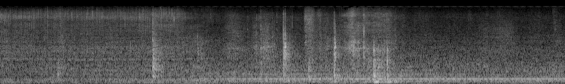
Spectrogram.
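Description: Bologna slices frying in barbecue sauce in a cast-iron skillet, sizzling steadily. A few sharp clicks and knocks from handling things on the counter fall between about one and a half and four seconds in, and a low steady hum comes in about two seconds in.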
